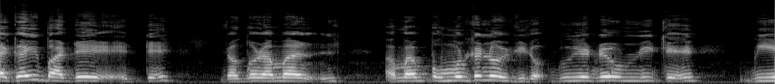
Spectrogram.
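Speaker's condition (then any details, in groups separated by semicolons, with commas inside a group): Cerebral palsy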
